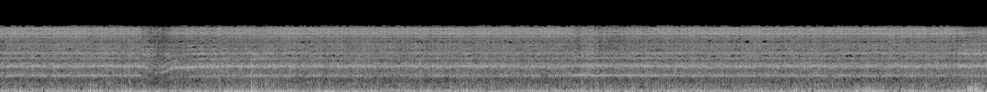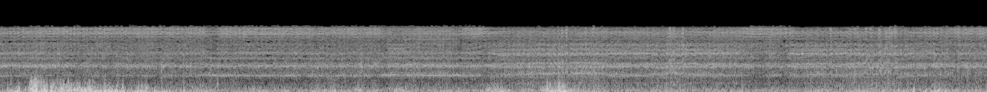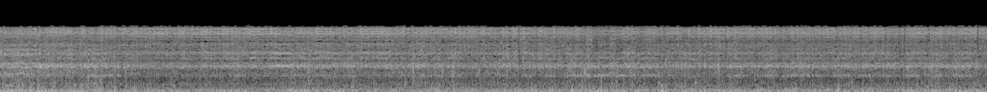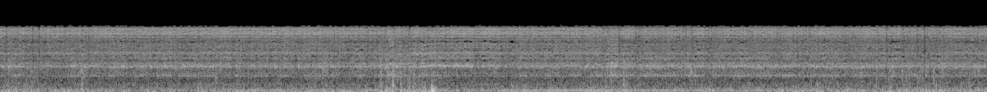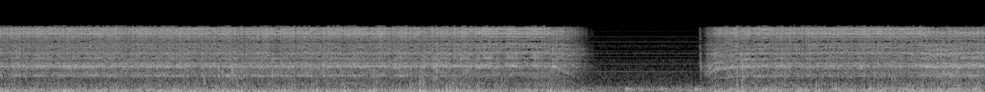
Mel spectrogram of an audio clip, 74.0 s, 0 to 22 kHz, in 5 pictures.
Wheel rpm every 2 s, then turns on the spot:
160, 140, 160, 160, 160, 160, 160, 160, 160, 160, 160, 160, 170, 160, 160, 160, 160, 160, 160, 160, 160, 160, 160, 160, 160, 170, 160, 160, 160, 160, 160, 160, 160, 140, 10, 150, 160.
none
